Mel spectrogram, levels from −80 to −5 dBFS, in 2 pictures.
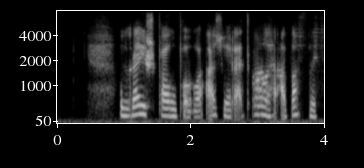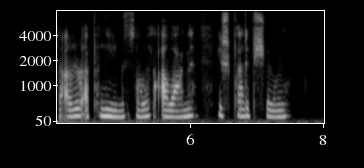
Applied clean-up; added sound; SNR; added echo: neural diffusion model UNIVERSE++.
